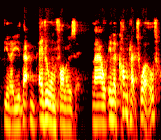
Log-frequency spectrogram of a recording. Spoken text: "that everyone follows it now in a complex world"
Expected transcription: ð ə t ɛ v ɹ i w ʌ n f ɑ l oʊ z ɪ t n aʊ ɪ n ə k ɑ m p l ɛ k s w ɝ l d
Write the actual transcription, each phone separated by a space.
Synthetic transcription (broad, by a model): ð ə t ɛ v ɹ i w ʌ n f ɑ l oʊ z ɪ t n aʊ ɪ n ə k ɑ m p l ɛ k s w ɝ l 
